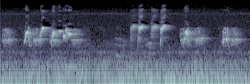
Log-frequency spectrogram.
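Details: Red-whiskered bulbul duelling song used to provoke other bulbuls to sing: three loud bursts of bright, slurred, whistled notes separated by short pauses, against a quiet background.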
